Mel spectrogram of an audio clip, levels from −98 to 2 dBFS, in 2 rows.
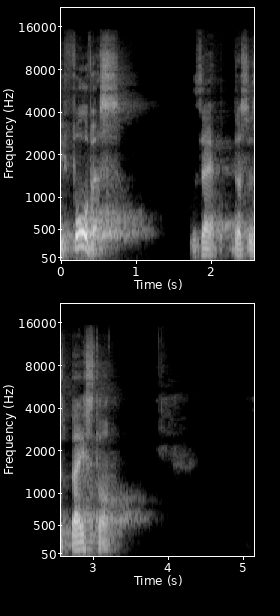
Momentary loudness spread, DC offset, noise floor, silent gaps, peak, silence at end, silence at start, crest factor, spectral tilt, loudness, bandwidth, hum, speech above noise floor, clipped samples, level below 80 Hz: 17 LU; under 0.1%; -68 dBFS; 1.39-1.71 s; -4 dBFS; 1.7 s; 0 s; 22 dB; -4.5 dB/octave; -24 LUFS; 14.5 kHz; none; 45 dB; under 0.1%; -56 dBFS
